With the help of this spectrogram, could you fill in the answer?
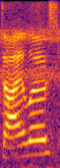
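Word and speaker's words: Dylos: our website but it's called the dailos which is spelled d-y-l-o-s it basically it's it's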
